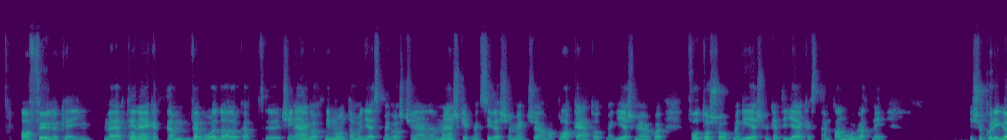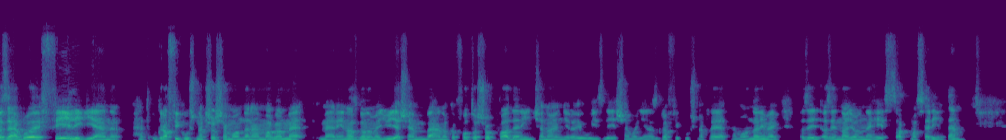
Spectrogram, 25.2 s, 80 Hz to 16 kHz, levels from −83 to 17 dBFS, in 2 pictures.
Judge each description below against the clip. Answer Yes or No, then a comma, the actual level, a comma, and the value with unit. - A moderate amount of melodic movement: Yes, average, 3.6 semitones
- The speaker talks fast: Yes, fast, 160 wpm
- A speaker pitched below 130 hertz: Yes, low, 110 Hz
